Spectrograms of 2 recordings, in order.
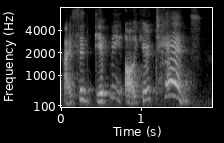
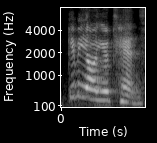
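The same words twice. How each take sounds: First: High, annoyed repeated demand; insist, having been ignored; insistent shout. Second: High, loud, brisk request; card-game demand. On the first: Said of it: "shouted Rabbit". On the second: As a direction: eagerly demand the cards. Rabbit demands cards in game. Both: Acted.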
